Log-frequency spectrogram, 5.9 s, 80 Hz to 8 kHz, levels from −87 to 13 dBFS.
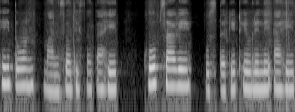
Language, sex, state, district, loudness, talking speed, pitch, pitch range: Marathi, female, Maharashtra, Gondia, -18 LUFS, 100 wpm, 215 Hz, 210-235 Hz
